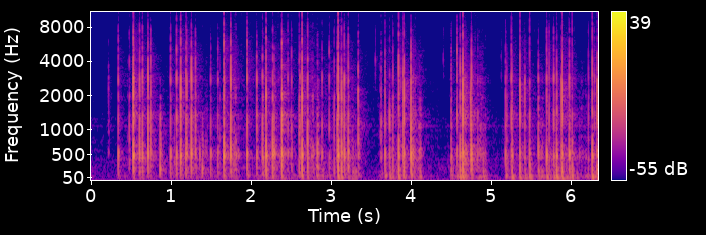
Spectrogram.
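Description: Long nails tap and scratch across the face and edges of a flat kraft cardboard box with a clear plastic window, full of striped paper straws. Dense bursts of quick, dry clicks and crackly scratches come in clusters separated by brief pauses, with a hollow midrange knock and bright papery edges.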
